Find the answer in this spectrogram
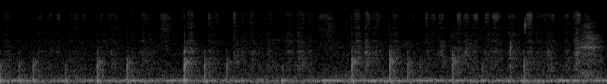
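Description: Pencil writing on paper: a run of short, irregular scratches and taps as a line of words is written by hand.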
